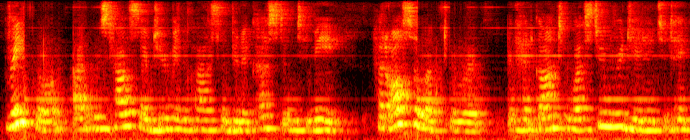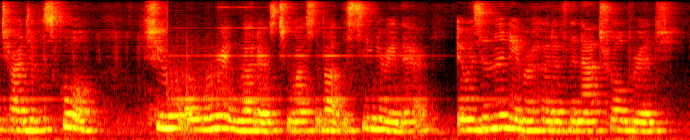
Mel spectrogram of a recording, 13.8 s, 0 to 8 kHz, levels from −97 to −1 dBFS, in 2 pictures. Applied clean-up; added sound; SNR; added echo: neural separator model SepFormer DNS4.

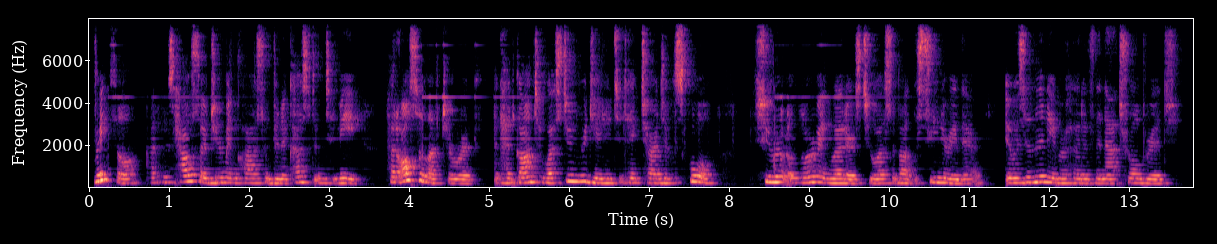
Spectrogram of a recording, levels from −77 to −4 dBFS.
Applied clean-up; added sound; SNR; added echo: neural mask model DeepFilterNet 3.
